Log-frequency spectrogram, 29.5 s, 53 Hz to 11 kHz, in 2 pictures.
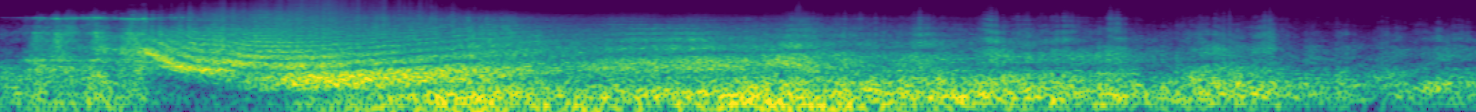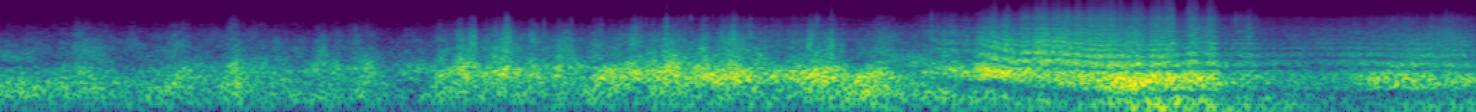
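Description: Lockheed Martin F-35A Lightning II's Pratt & Whitney F135 afterburning turbofan loud through a display pass, with a falling sweep of pitch as the jet passes about two seconds in and again near the end. The afterburner is lit near the end.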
